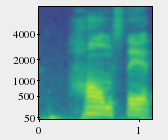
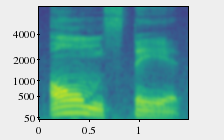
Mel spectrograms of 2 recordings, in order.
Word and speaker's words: Olmstead: No, I thought that they said Homestead too, but it's Olmstead.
